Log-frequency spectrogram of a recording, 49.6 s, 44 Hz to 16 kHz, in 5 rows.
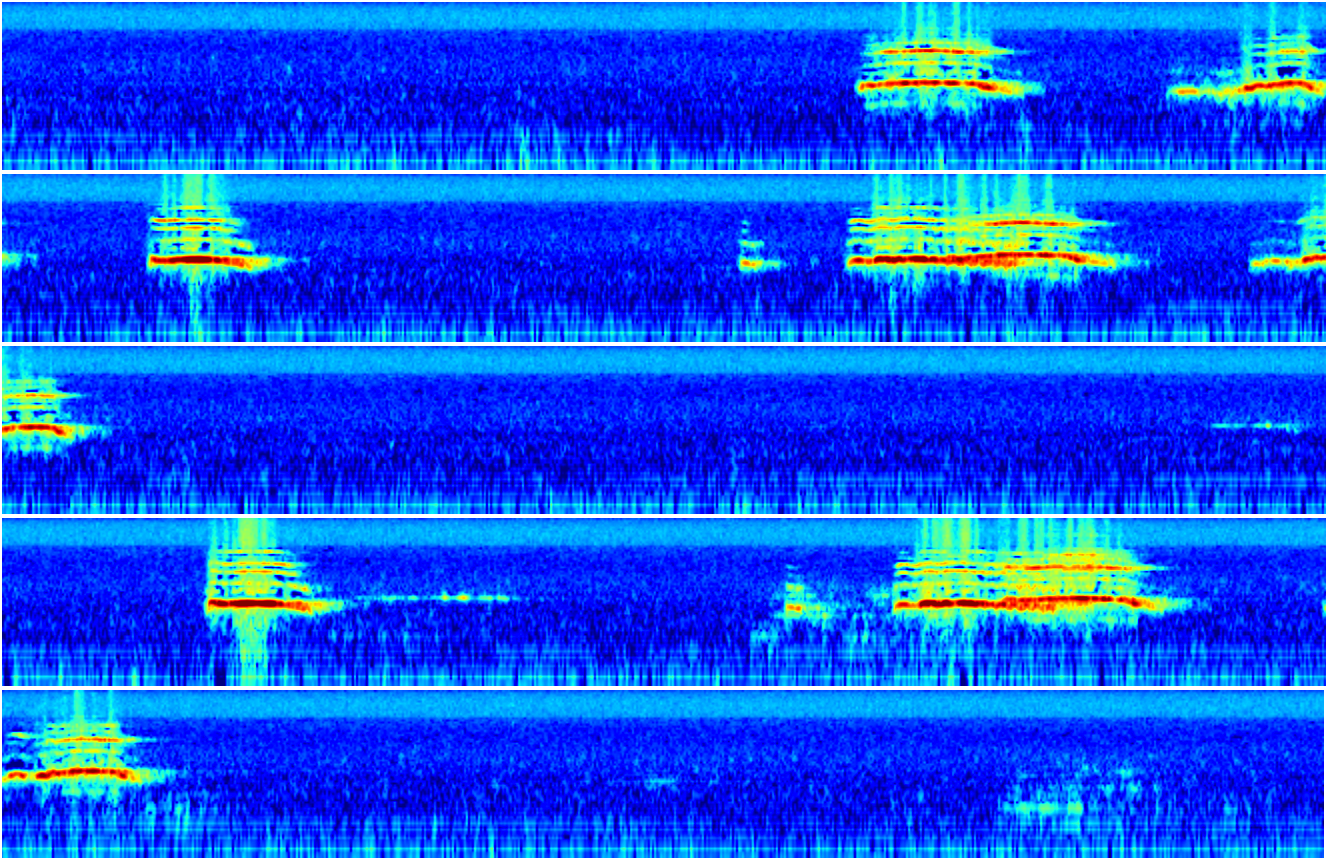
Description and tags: Owls loop denoised
A denoised version of "83985__inchadney__Owls", originally uploaded by the user inchadney. The sample can be played in loop
tawny-owl, owls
